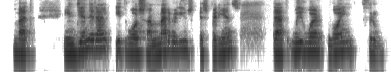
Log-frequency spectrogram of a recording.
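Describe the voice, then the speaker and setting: A woman with a Spanish accent, a very deep, low pitch, a dark, mellow and somewhat breathy tone, ordinary pitch variation and a fairly slow pace. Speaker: patient association representative. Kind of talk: webinar presentation.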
